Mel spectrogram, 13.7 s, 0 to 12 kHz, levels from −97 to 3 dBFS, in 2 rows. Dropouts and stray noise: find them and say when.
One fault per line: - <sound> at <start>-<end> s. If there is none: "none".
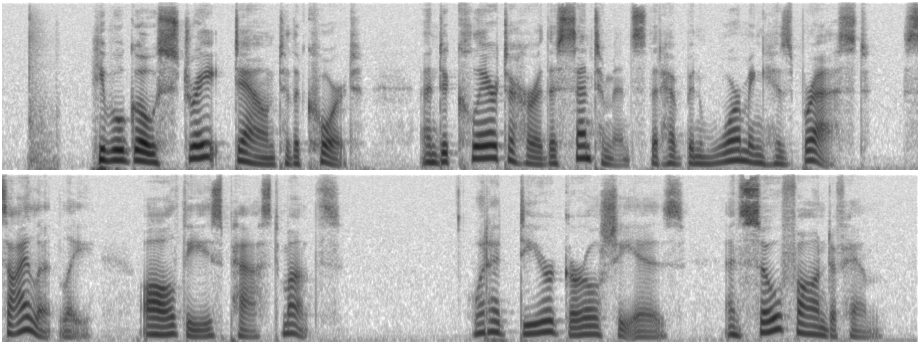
- squeak at 0.2-0.5 s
